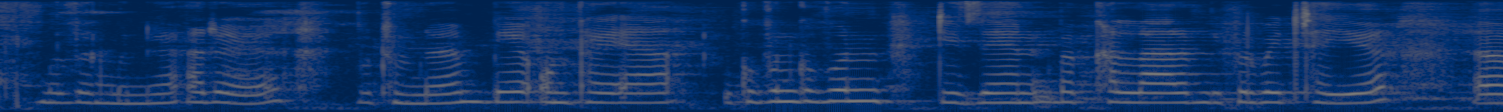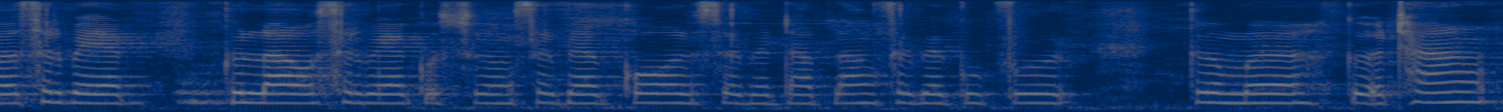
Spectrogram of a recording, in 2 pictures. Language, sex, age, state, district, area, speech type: Bodo, female, 18-30, Assam, Kokrajhar, rural, spontaneous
